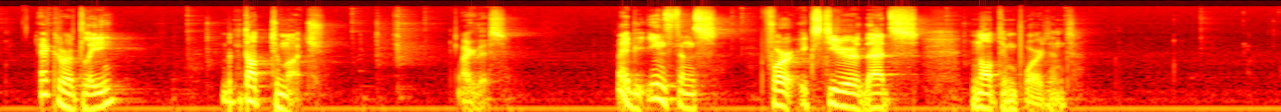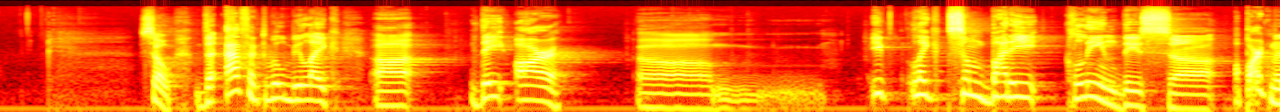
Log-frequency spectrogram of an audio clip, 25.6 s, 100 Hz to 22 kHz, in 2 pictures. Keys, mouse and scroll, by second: 0.0 click, 0.8 click, 1.8 e, 2.8 click, 4.2 shift+click, 6.7 click, 7.3 click, 7.4 click, 8.0 e, 8.8 click, 10.0 click, 12.0 click, 13.6 shift+click, 15.5 click, 15.6 click, 15.9 middle click, 17.0 middle click, 18.5 click, 19.2 Escape, 19.4 right click, 19.5 click, 20.1 middle click, 20.3 middle click, 20.6-21.0 scroll up 1, 21.4 e, 22.1 click.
